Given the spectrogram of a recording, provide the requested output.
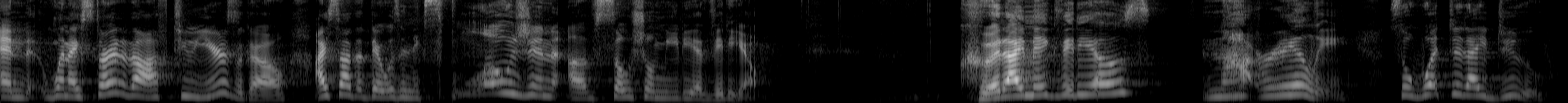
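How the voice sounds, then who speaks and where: A woman with a Canadian accent and a high pitch speaks in an animated tone. Her pitch swings very widely, and her loudness swings a lot. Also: fairly slow pace. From Canada, Toronto. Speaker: travel blogger and former teacher. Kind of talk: conference talk. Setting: stage with audience. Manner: loud, outgoing.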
